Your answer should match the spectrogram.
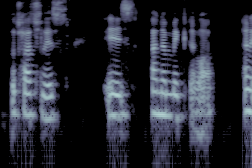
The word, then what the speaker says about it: amygdala: It's actually amygdala.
